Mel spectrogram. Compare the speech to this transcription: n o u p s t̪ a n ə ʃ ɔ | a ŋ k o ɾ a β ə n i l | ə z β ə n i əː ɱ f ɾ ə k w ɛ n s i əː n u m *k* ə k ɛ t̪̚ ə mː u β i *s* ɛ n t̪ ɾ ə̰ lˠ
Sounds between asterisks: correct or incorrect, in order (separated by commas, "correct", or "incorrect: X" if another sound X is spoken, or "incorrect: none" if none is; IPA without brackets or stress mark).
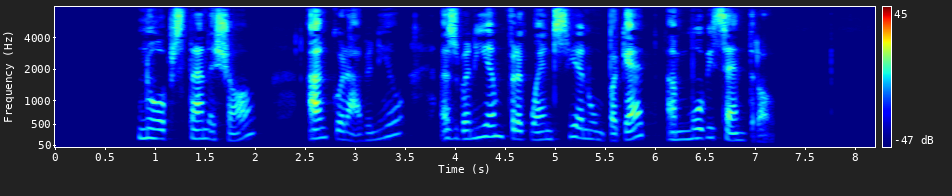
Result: incorrect: p, correct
